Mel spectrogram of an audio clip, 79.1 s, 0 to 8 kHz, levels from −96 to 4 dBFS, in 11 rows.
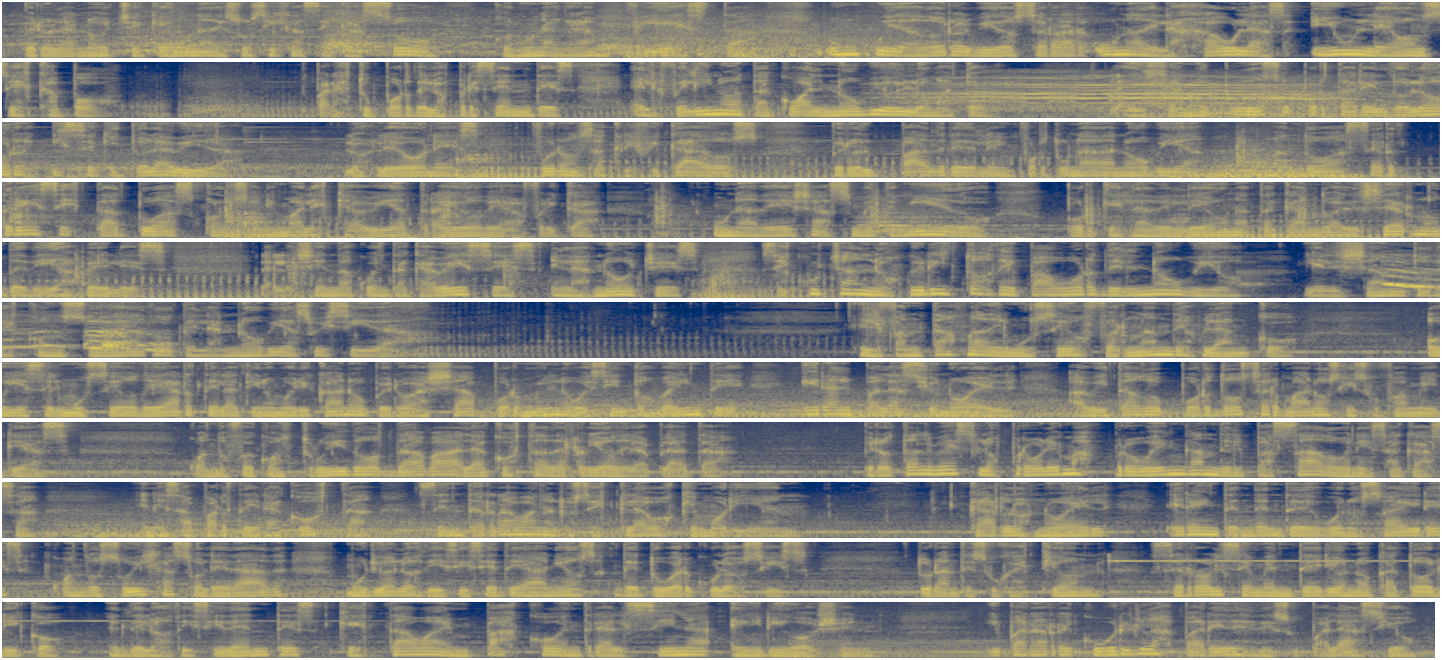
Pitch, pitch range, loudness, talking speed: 115 Hz, 100-125 Hz, -17 LUFS, 170 wpm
